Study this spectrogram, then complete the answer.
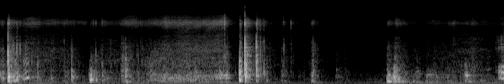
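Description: Plastic packaging rustles and crinkles in a boy's hands.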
